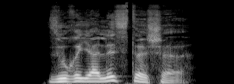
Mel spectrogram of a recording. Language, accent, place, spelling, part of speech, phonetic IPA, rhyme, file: German, Germany, Berlin, surrealistische, adjective, [zʊʁeaˈlɪstɪʃə], -ɪstɪʃə, De-surrealistische.ogg
- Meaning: inflection of surrealistisch: 1. strong/mixed nominative/accusative feminine singular 2. strong nominative/accusative plural 3. weak nominative all-gender singular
